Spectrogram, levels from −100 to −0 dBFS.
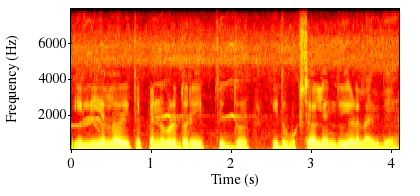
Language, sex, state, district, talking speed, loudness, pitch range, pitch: Kannada, male, Karnataka, Koppal, 160 wpm, -16 LUFS, 105-120 Hz, 110 Hz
